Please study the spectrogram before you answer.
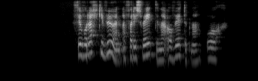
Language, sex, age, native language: Icelandic, female, 50-59, Icelandic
